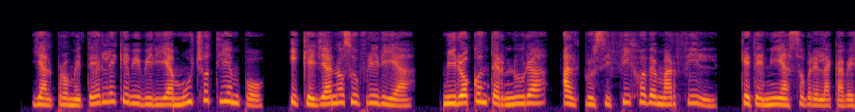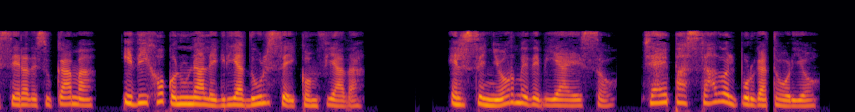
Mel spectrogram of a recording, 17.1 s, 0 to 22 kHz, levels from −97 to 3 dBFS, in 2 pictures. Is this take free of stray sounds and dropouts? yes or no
yes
